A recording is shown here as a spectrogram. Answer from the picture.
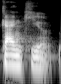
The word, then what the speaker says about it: Kankyo: Is it Kankyo, right? – Thank you.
